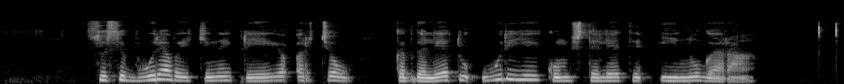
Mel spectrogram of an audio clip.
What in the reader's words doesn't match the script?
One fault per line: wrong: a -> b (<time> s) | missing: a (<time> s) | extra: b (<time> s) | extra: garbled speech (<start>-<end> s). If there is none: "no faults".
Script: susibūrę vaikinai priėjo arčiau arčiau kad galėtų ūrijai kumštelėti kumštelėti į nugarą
missing: arčiau (3.4 s)
missing: kumštelėti (6.5 s)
